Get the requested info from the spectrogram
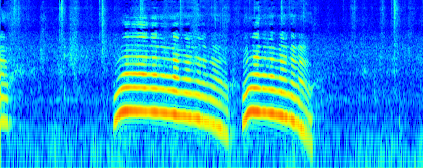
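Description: Domestic cat meowing twice: two long, drawn-out meows, each sliding down in pitch at the end, the second shorter than the first.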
